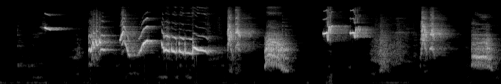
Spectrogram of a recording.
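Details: Oriental magpie-robin singing in the afternoon as a lure to provoke other magpie-robins into answering; loud varied phrases of rich whistles, harsh buzzy notes and high thin squeaks, delivered in bursts separated by short pauses, no other sounds.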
